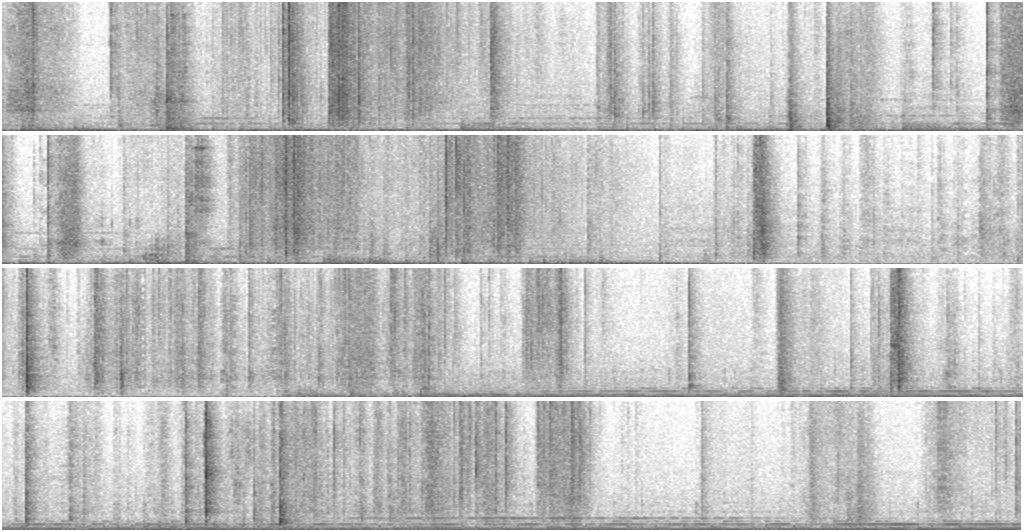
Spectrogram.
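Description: Background music runs under repeated clicks, taps and rustles of cardboard trading-card boxes and clear plastic packaging being opened and handled. The music's bass drops out for a few seconds about halfway, then returns.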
